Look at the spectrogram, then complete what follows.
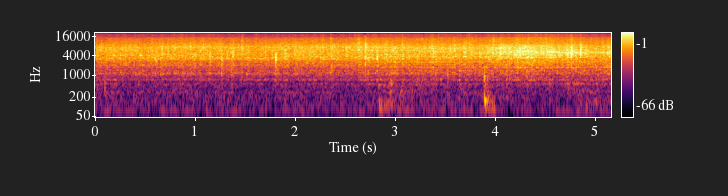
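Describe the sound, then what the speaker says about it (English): Burgers frying in a pan at a travel trailer, giving a steady, moderately loud, close sizzle with a few small stirring knocks and no voices. "Burgers are cooking away nicely."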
